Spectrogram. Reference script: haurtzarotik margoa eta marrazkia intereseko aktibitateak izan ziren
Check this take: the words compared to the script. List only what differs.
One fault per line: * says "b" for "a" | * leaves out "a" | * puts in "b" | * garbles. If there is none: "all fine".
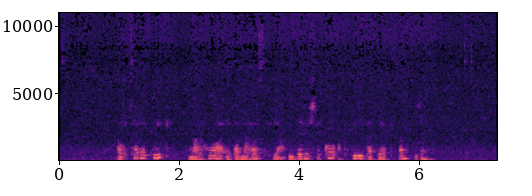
all fine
